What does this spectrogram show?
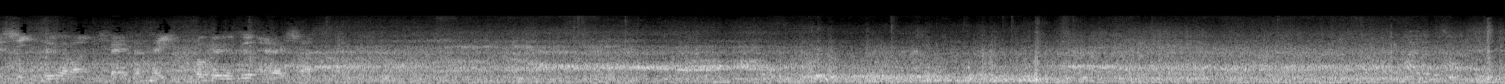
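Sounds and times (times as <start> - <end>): passing train: 0.0 - 15.0
train wheels rumbling on rail: 0.0 - 15.0
clickety-clack over rail joints: 8.0 - 13.0, 13.7 - 15.0.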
